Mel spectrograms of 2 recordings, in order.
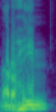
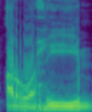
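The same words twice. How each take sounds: First: The vowel after the h is short. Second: The vowel after the h is long. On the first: The speaker calls it wrong. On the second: The speaker calls it right. "dibaca sedikit agak panjang"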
